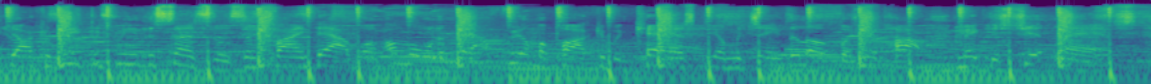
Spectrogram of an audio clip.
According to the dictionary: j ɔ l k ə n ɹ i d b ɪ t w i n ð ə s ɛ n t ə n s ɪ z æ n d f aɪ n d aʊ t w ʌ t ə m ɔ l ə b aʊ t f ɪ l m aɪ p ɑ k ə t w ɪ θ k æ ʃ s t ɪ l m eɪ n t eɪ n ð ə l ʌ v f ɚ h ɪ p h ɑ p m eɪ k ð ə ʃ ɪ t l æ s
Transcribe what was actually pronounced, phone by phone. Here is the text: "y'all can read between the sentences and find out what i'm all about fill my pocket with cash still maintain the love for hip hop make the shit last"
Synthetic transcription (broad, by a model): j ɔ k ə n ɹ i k b ɪ t w i n ð ə s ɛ n s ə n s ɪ n f aɪ n d aʊ t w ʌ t ə m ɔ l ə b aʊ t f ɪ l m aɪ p ɑ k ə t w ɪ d k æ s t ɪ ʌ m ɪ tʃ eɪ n ð ə l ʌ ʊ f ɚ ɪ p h ɑ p m eɪ k ð ə ʃ ɪ t l æ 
